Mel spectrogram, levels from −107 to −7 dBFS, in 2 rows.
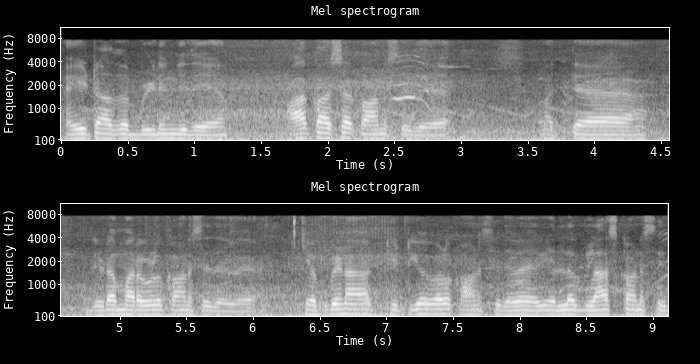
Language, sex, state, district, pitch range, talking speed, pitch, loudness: Kannada, male, Karnataka, Bellary, 115-135 Hz, 100 wpm, 125 Hz, -19 LUFS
